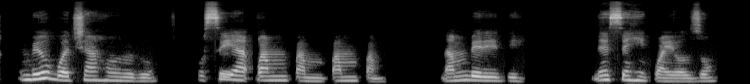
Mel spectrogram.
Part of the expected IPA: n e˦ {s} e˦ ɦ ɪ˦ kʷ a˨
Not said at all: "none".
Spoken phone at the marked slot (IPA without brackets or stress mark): s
